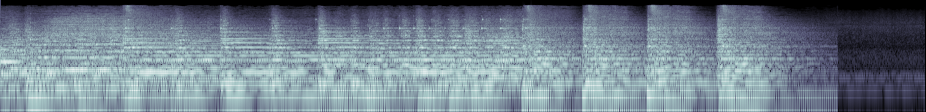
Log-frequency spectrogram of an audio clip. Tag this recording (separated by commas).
Music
